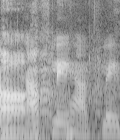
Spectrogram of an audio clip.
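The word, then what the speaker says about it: Häfele: Hafele has been, did I pronounce it correctly? Hafele? Like I said, we are flexible. You can call it Hafele.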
